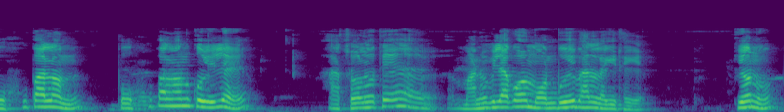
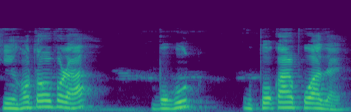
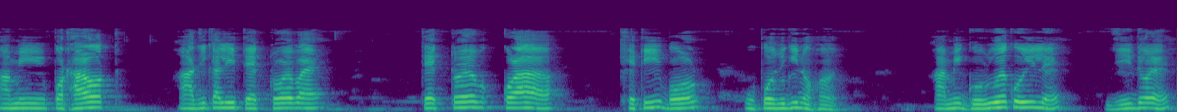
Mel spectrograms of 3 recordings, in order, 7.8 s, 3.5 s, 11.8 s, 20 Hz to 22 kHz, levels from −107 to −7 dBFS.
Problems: background sounds at intervals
